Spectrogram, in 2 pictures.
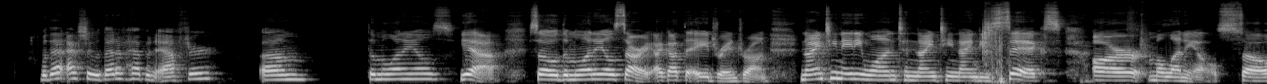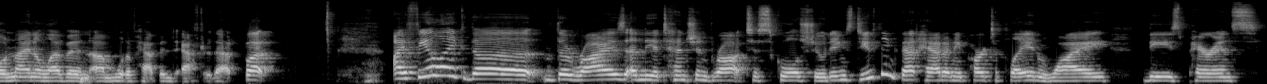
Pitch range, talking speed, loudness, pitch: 175-235 Hz, 145 wpm, -17 LUFS, 200 Hz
